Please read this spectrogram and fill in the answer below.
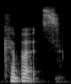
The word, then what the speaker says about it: kibbutz: If you don't mind, will you tell us a little bit about living in the kibbutz? – Oh, sure. – Am I saying that correctly? Kibbutz. – Yes, you are. Beautifully. Kibbutz.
